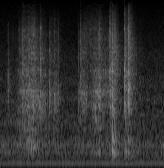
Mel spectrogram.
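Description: Small parts and wires being handled on a workbench: two short bursts of rustling and clicking, the second with a sharp click about one and a half seconds in, over a steady low electrical hum.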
